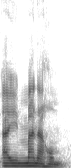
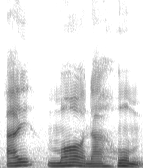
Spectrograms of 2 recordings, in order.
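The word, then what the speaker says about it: إيمانهم: ای ما ما ما نمیگیم م نمیگیم ای منهم میگیم ای ما به خاطر این الفه اگه این الفه نبود ای منهم میشد اما چون این الف هست باید تلفظ بشه ای ما ای مانهم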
